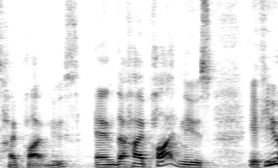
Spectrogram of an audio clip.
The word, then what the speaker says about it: hypotenuse: Well, it is pronounced hypotenuse, and the hypotenuse, if you have a right triangle, the hypotenuse is the side across from the 90-degree angle.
